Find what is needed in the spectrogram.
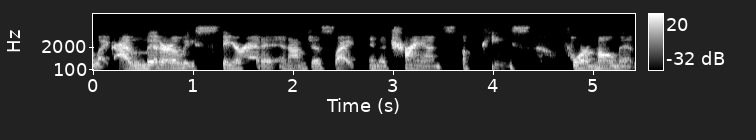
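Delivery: ordinary delivery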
